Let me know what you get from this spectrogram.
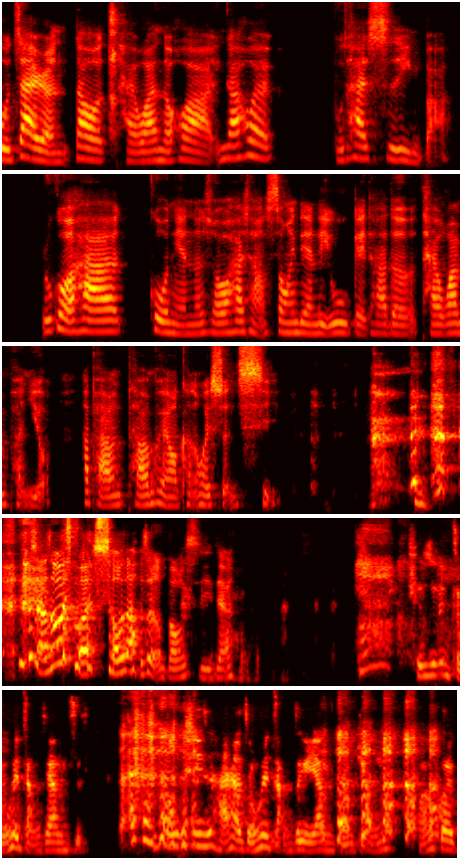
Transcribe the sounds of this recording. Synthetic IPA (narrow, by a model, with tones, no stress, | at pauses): u˨˩t͡sa˥˩ɪɻə˧˥nt̪ɑ˥˩ʊt̪ʰa˧˥ɪwa˥nd̪ə˨xwa˥˩ḭ˥ŋɡa˥ɪxwe˥˩ɪ | pu˧˥t̪ʰa˥˧ɪʂɹ̩˥˧i˥˩ŋba̰˨˩ | ɻu˧˥kwɔ˨˩t̪ʰa˥ | kwɔ˥˩njɛ˧˥nd̪ə˨ʂ̬ɻ̩˧˥xo˥˧ʊt̪ʰa˥ɕjɑ˨˩ŋso˥˧ŋi˥˩t̪jɛ˨˧˥nli˨˩u˥˩ke˨˩ɪt̪ʰa˥d̪ə˨˩t̪ʰa˧˥ɪwa˦npʰə̰˧˥ŋjo̰˧ʊ | t̪ʰa˥pʰa˧˥a˥nt̪ʰa˧˥ɪwa˥npʰɤ˧˥ŋjo˧ʊkʰɤ˨˩nə̰˧˦ŋxwe˥˩ɪʂə̰˧˥nt͡ɕʰḭ˥˩˥ | ɕjɑ˨˩ŋʂ̬wɔ˥we˥˩ɪsə˨˩mə˦wʂo˥ʊt̪ɑ˨˩ʊʈ͡ʂɤ˥˩ʈ͡ʂo̰˨˩ŋt̪o˥ŋɕi˧ʈ͡ʂjɑ̰˥˨˩ŋ | t͡ɕo˧˩˥ʂ̩˧˥we˥˩t͡sə˨˩mə˦we˥˩ɪʈ͡ʂɑ˨˩ŋʈ͡ʂɤ˥˧jɑ˥˩ŋd͡zɹ̩˨˩ | t̪we˥˩ɪo˥ŋɕi˥ʂɻ̩˥˧xa˧˥ɪxɑ˨˩ʊt͡sə˨˩mə˦˥we˥˩ɪɑ̰˨˩ŋʈ͡ʂɤ˥ɡə˩˧jɑ˥˩ŋ̩˩˨˧t͡ɕoɛ˧˩˥a˨˥˧kwa˥˧ɪk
